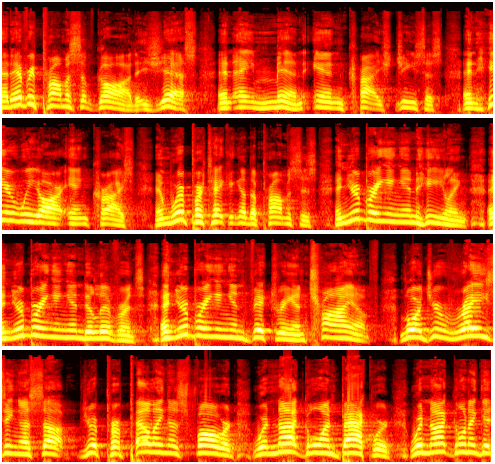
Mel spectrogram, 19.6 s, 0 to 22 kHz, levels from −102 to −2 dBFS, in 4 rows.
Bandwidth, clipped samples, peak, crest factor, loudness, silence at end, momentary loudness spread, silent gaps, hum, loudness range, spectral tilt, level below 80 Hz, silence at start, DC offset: 17.5 kHz; under 0.1%; 0 dBFS; 18 dB; -18 LUFS; 0 s; 13 LU; none; none; 8 LU; -5.5 dB/octave; -54 dBFS; 0 s; under 0.1%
